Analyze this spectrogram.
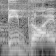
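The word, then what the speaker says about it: de Broglie: ठीक, तो इसके ऊपर डी ब्रॉगली जिसको डी ब्रॉय प्रोनाउंस किया जाता है, इन्होंने इसको एकदम क्लियरली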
